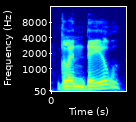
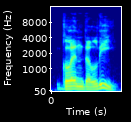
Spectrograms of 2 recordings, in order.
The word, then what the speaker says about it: Glendale: Glendale, Glendeli. Glendale has two syllables. Glendeli has three syllables. And the crescent do not sound alike, even if most of their letters are the same.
